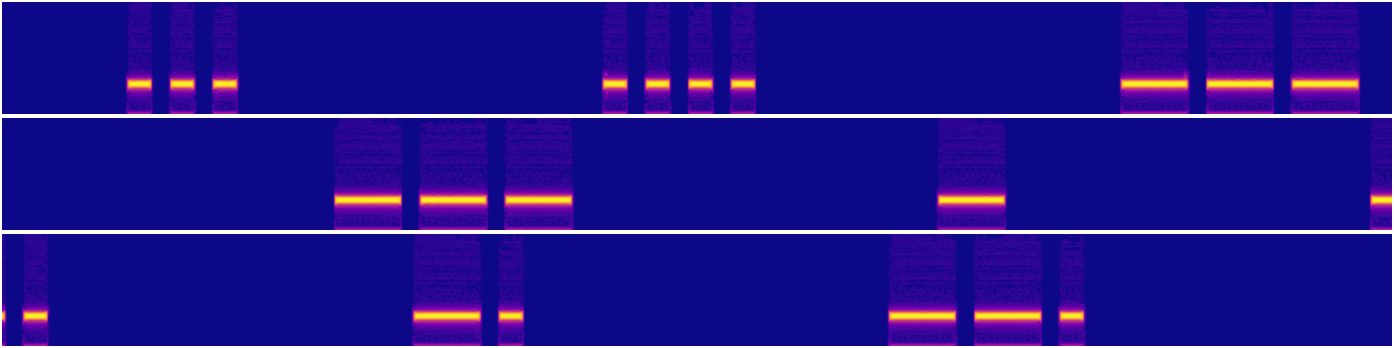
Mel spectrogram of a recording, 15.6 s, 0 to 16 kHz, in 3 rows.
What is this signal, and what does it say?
Morse code, heard as a keyed tone, about 15 wpm, spaced as for 5 wpm, 1000 Hz. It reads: SHOOTING
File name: qotdfiles / 5wpm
